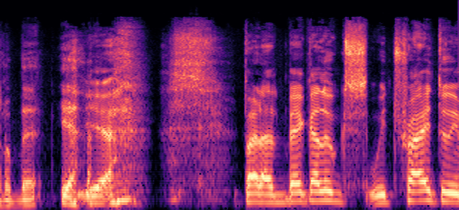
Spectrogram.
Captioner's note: giggling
